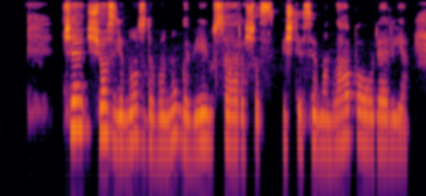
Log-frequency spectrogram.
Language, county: Lithuanian, Utena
